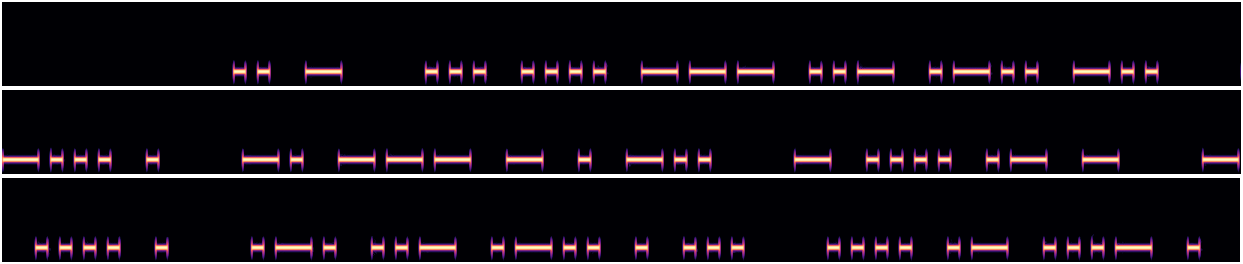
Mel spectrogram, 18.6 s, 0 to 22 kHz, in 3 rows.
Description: Morse code, heard as a keyed tone, about 20 wpm, 700 Hz. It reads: IT SHOULD BE NOTED THAT THE RULES HAVE
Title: Sentences with 5-Word Phrases - 20wpm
